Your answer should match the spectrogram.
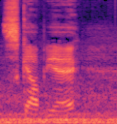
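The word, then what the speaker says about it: Skopje: I learned how to pronounce the capital of uh North Macedonia. It's called Scapier.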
